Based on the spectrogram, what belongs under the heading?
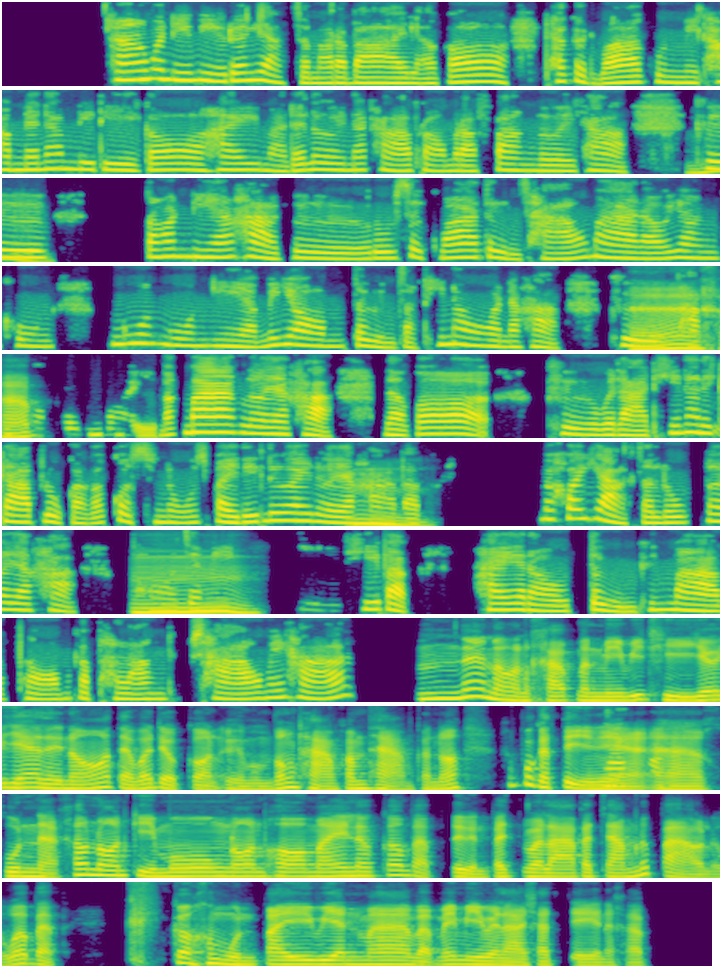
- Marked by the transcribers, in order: unintelligible speech; in English: "Snooze"; other noise
- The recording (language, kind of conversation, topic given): Thai, advice, จะทำอย่างไรให้ตื่นเช้าทุกวันอย่างสดชื่นและไม่ง่วง?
